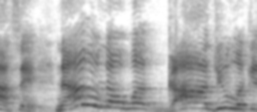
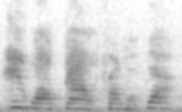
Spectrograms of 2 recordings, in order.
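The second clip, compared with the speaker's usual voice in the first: small, much softer voice; sheepish quiet; 13 dB quieter than usual. Retold or imitated. Shauna excusing her husband's escape, in a sheepish hush. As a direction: murmur it, hoping nobody minds.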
